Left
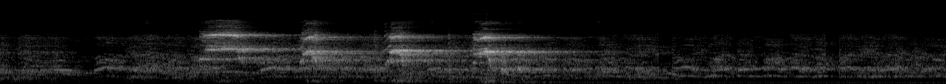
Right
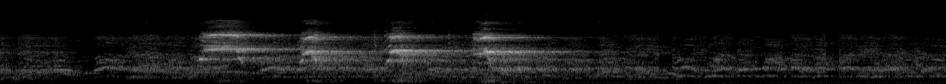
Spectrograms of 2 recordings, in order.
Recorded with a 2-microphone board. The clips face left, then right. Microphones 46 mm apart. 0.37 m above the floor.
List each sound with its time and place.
2.0 s a scream: 40° right (ahead or behind), 1.3 m; by 5.3 s 15° left (ahead or behind), 1.8 m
